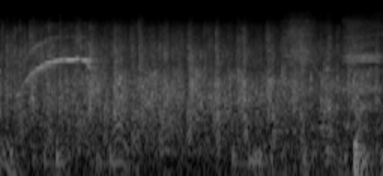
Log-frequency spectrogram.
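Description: Steady audience applause at a formal corporate event honouring a CEO, a dense wash of many hands clapping continuously, moderately distant and even throughout with faint background voices.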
